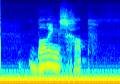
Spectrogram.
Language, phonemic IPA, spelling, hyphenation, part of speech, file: Dutch, /ˈbɑ.lɪŋˌsxɑp/, ballingschap, bal‧ling‧schap, noun, Nl-ballingschap.ogg
- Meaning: exile (state of being in exile)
